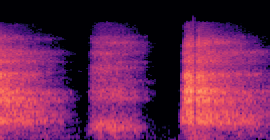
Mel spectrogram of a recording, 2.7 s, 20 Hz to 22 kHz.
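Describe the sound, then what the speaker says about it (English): Deliberate fast breaths from a dynamic breathwork exercise, three forceful airy inhales and exhales separated by short silent pauses, the last one the loudest, close and clear with no talking. "We're going to start with 40 controlled hyperventilated breaths that look"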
